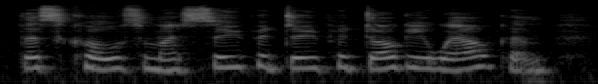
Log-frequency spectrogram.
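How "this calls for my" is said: ordinary delivery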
